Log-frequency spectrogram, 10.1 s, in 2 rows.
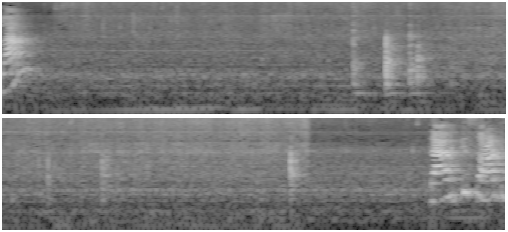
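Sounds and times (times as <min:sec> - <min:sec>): vegetables sizzling in a pan: 0:00.0 - 0:10.0
wooden spatula knocking on pan: 0:03.5 - 0:04.3.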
